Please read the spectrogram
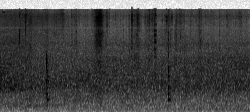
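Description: Steady roadside background hiss with two brief clicks, about a second in and again some two and a half seconds later.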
